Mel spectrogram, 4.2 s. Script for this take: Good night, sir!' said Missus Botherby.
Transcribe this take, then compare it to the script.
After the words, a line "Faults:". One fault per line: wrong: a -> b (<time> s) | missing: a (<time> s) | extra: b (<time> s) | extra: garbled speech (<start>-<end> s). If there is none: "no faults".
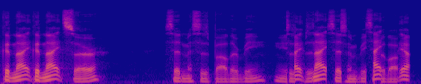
Good night good night, sir!' said Missus Botherby. [garbled]
Faults:
extra: good night (0.3 s)
extra: garbled speech (2.7-4.1 s)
